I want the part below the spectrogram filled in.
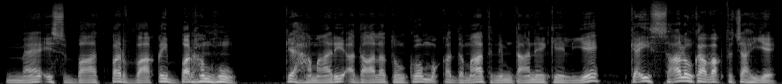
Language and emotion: Urdu, angry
